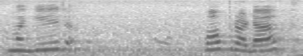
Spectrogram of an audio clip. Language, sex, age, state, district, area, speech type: Goan Konkani, female, 18-30, Goa, Quepem, rural, spontaneous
